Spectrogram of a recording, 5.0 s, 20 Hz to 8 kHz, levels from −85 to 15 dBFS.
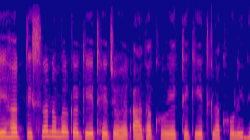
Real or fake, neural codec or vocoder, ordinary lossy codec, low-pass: real; none; none; none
